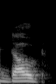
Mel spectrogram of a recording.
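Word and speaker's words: doubt: Rule number 4 है, यदि शब्द के अंत में बी टी आता है तब बी साइलेंट होता है। यहाँ पर देखिए डाउट, डाउट कहाँ पढ़ रहे हैं, डाउट, डेप्टर, ठीक है।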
